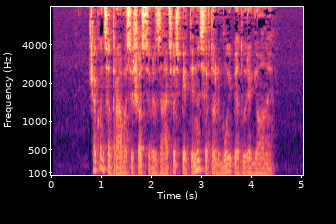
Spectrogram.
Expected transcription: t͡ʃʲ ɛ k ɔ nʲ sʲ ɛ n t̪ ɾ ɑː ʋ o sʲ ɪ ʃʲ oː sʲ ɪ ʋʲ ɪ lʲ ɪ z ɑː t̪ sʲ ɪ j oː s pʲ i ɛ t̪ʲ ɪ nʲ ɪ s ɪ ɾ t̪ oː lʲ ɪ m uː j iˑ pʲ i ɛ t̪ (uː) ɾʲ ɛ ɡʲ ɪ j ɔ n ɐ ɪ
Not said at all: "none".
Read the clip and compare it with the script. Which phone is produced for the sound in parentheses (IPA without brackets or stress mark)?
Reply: uː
